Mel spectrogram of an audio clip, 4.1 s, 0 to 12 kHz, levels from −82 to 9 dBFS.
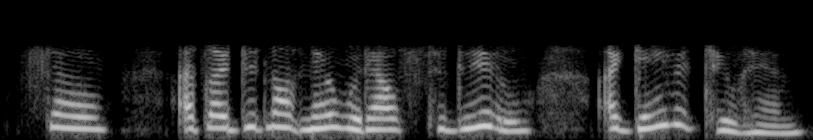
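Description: Throughout, the G.729 codec confines the speech to roughly 150 Hz to 3.6 kHz and gives it a rough, synthetic, pulse-built texture that plain band-limiting would not produce. At 0.63 s and from 2.45 to 2.56 s, VoIP packet loss concealed by the speech codec replaces about 20 ms of sound with fading sound stretched from the last pitch. There is no silent gap or click as in a dropout, and after 2.45 s the speech stays weak briefly while the decoder recovers.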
